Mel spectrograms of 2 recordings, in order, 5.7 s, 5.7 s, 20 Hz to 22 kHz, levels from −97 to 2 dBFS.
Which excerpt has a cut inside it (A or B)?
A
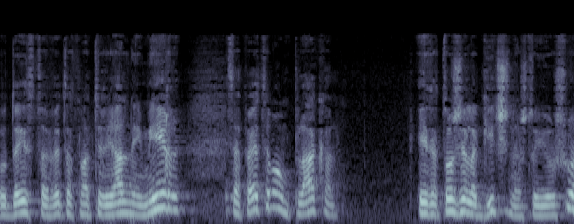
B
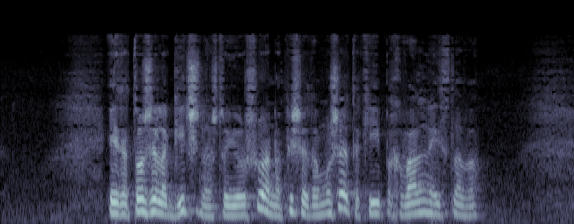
A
